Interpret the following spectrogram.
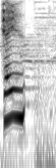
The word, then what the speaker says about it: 蛇陰: はチェーンだぜチェーン蛇に影って書いて全員と読むなまあそういう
